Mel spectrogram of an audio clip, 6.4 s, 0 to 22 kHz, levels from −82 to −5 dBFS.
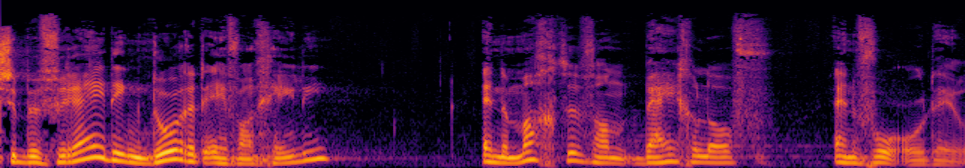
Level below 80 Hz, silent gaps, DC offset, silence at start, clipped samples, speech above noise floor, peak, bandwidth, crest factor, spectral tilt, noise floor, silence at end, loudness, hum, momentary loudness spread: -52 dBFS; none; under 0.1%; 0 s; under 0.1%; 35 dB; -4 dBFS; 16 kHz; 18 dB; -5 dB/octave; -56 dBFS; 0 s; -22 LUFS; none; 11 LU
